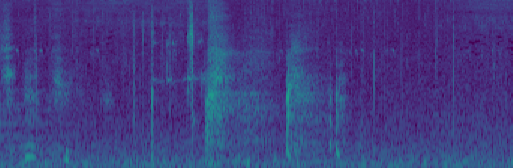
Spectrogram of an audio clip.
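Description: A campfire crackling with small scattered clicks, a brief rush of noise near the middle, and two short animal-like calls soon after.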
